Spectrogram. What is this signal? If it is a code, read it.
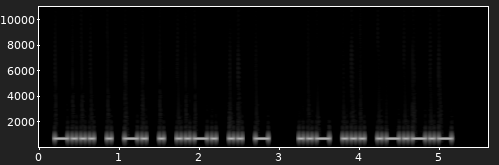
Morse code, heard as a keyed tone, about 22 wpm, 700 Hz. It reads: BENEFIT US.
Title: Sentences from Top 1000 Words - Review Part 6 - 22wpm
